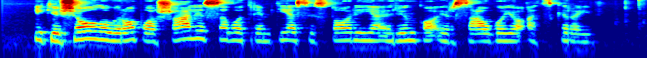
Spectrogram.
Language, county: Lithuanian, Telšiai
